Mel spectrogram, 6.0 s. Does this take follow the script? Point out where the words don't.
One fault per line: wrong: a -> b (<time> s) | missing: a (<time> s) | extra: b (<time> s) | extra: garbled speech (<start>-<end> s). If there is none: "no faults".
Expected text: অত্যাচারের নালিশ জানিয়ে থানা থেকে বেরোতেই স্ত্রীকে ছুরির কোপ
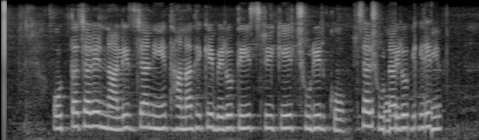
extra: garbled speech (4.4-5.5 s)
